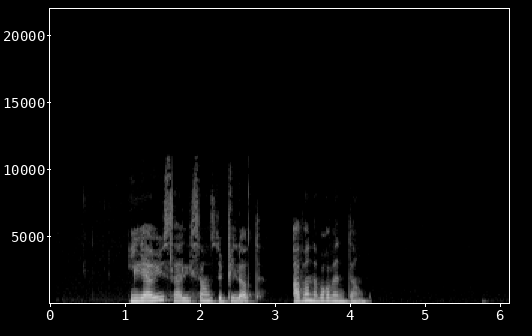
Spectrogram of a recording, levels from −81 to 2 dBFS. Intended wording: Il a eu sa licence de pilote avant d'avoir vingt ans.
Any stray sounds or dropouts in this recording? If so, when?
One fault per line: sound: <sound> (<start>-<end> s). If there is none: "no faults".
no faults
